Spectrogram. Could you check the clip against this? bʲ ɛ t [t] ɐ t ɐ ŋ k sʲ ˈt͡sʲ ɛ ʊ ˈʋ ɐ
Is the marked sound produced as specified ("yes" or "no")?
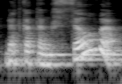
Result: no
